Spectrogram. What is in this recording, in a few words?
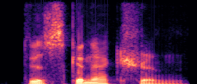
"disconnection", American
